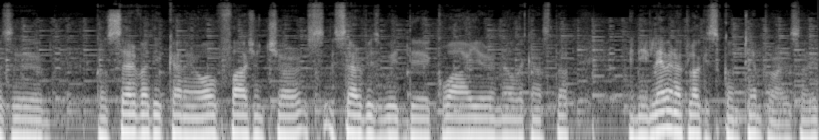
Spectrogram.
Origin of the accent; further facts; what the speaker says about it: Chile; three families from Colombia, we are from Chile, and another family from Mexico.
